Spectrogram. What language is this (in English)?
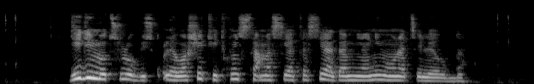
Georgian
